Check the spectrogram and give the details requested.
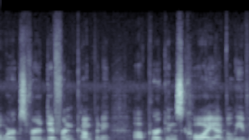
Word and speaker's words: Perkins Coie: Lopez, who now works for a different company, Perkins Coie, I believe it's pronounced, was emailing several people from the DNC,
